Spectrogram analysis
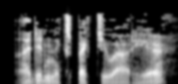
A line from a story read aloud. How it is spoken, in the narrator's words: he said in a low voice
